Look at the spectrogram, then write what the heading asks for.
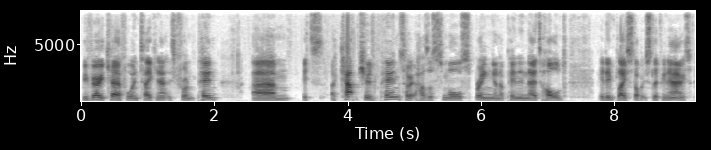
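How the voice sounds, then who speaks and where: A man's voice: mid-range voice, normal speed, a bit bright. A man giving a casual, candid product review in a conversational, rambling way. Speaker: airsoft gear reviewer.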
